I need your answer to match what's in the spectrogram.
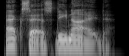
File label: Announcer Access Denied male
